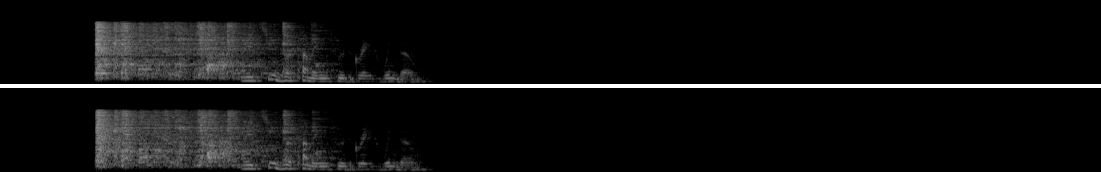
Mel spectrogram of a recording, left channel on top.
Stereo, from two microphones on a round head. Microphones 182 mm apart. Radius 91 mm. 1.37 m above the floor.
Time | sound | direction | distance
0.9 | crushing | 55° left (ahead or behind) | 5 m
2.4 | a man speaking | 15° left (ahead or behind) | 1.0 m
